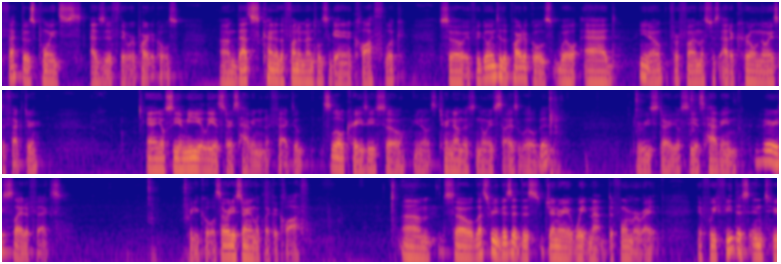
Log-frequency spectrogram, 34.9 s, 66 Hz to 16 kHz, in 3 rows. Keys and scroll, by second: 19.9 Home.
